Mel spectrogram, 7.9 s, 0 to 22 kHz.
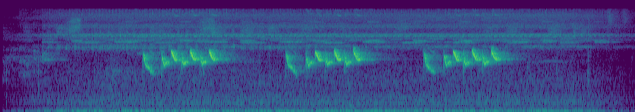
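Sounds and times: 
Henicorhina leucosticta singing in the eastern lowlands of South America: 0:00.1 - 0:07.6.

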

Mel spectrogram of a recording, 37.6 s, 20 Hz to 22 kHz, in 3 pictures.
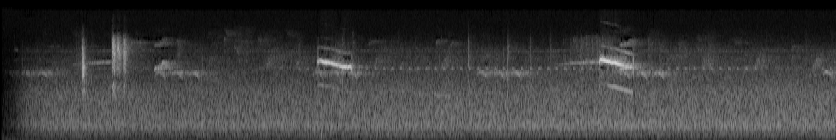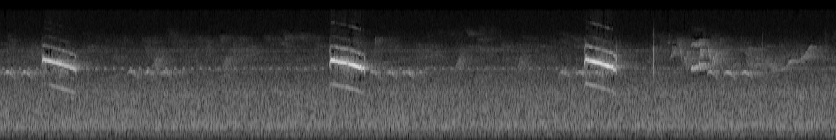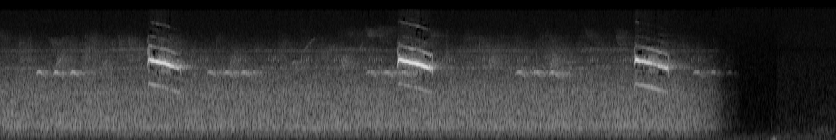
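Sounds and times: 
Tawny-Faced Gnatwren calling in South America: 0:01.2 - 0:03.1, 0:04.3 - 0:10.1, 0:12.4 - 0:13.8, 0:17.4 - 0:19.1, 0:20.5 - 0:22.0, 0:22.9 - 0:29.1, 0:29.8 - 0:33.7, 0:34.5 - 0:36.2.

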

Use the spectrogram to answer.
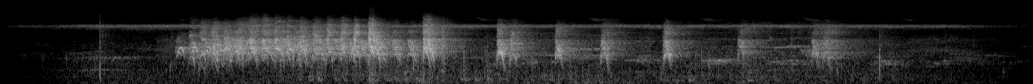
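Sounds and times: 
Cacicus haemorrhous group calling in South American Eastern Lowlands: 0:01.8 - 0:09.0.

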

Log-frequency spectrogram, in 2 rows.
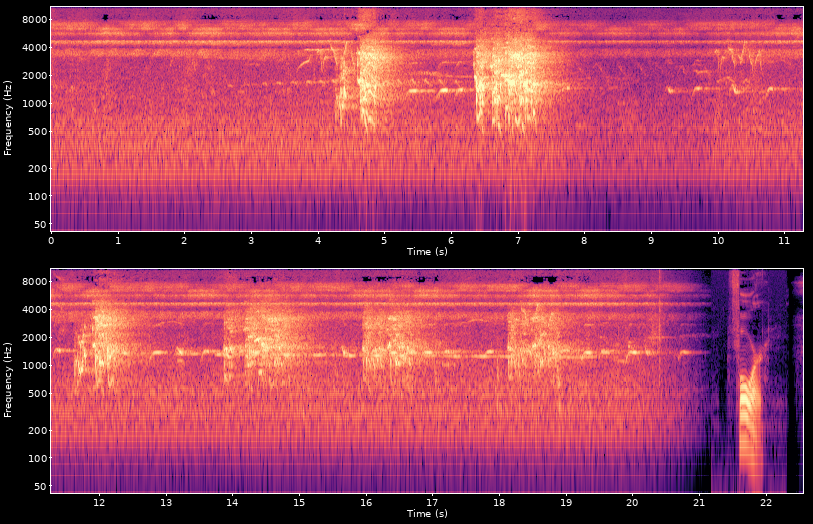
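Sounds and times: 
steady hum: 0:00.0 - 0:20.8
Mealy amazon grating squawk bursts in the eastern lowlands of South America: 0:04.2 - 0:07.8, 0:11.6 - 0:15.2, 0:15.8 - 0:17.4, 0:18.1 - 0:19.4
speech: 0:21.6 - 0:22.0.

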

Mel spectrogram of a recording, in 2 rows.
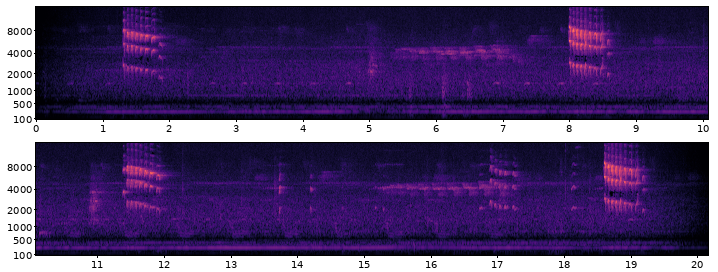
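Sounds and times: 
Sepia-capped Flycatcher Leptopogon calling: 0:00.4 - 0:20.0.

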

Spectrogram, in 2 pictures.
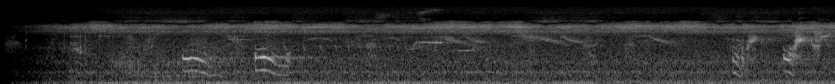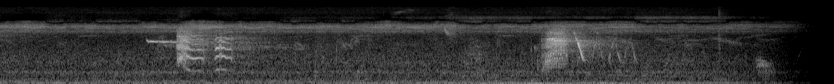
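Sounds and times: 
Cacicus cela calling in South America Eastern Lowlands: 0:01.8 - 0:06.0, 0:07.3 - 0:08.4, 0:09.8 - 0:12.1, 0:12.8 - 0:16.2.

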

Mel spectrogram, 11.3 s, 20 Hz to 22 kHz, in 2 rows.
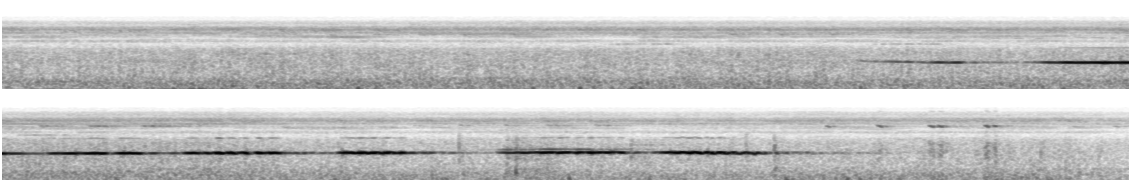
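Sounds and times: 
high insect drone: 0:00.0 - 0:11.2
great tinamou singing low whistles in the eastern lowlands of South America: 0:04.3 - 0:10.1.

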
